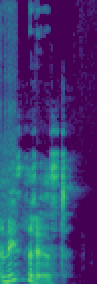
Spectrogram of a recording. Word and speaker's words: anaesthetist: No, that was correct. Anaesthetist.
